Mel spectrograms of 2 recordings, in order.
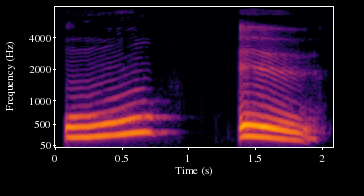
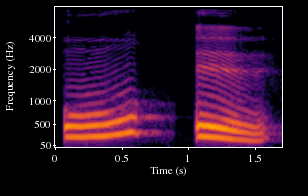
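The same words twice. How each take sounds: No difference in how they are said.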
